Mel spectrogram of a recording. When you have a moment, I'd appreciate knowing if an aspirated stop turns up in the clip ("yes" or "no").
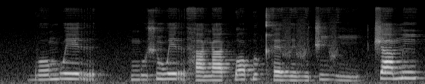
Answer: yes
